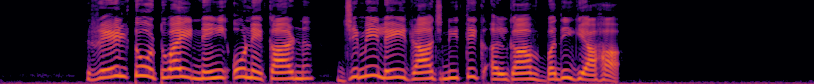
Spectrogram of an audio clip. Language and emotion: Dogri, neutral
